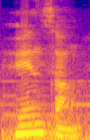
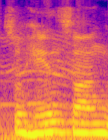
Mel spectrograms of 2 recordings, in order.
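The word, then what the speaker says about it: Xuanzang: Next we have हेनसांग। हेनसांग, जुंगजांग, हुनसांग, different pronunciations हैं, लोग अपने अपने अकॉर्डिंग इसको लेते हैं।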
